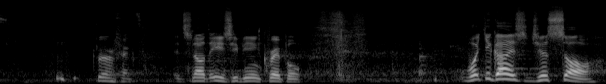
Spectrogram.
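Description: A man speaks over a loudspeaker in a large echoing hall.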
